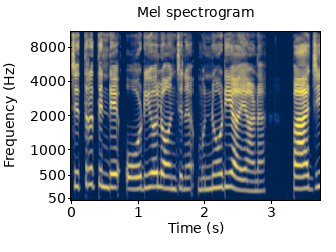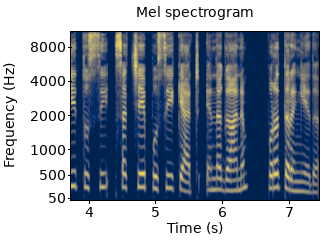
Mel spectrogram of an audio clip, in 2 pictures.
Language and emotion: Malayalam, neutral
